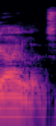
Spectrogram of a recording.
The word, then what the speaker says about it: islands: The Canary Islands, the Canary Islands. La S es muda, claro, en island, con S, pero S al final.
